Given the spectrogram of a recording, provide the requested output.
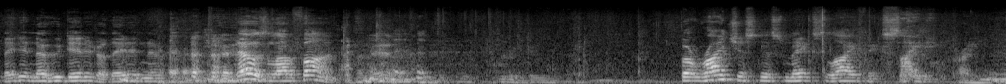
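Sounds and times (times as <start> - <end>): sermon speech: 0.0 - 3.4, 6.8 - 10.0.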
